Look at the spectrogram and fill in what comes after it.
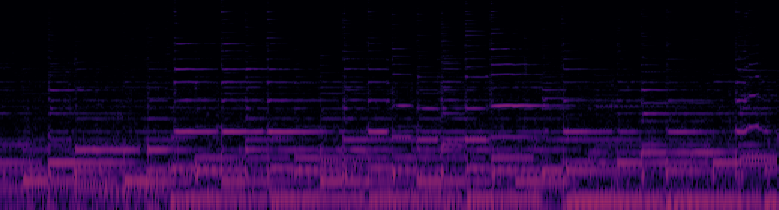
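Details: Strummed acoustic guitar music plays steadily, with no animal sounds heard.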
